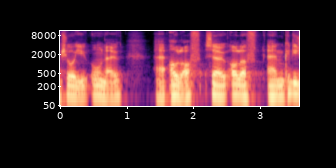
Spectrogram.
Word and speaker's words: Olof: to be pronounced uh but i pronounced myself as olaf ooloff okay and your preferred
